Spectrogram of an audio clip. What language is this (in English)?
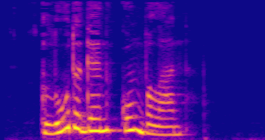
Mari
